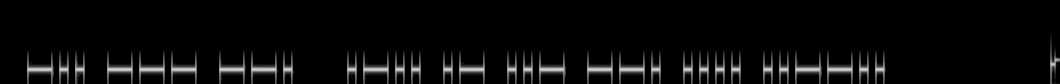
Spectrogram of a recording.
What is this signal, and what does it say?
Morse code, heard as a keyed tone, about 14 wpm, 700 Hz. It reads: DOG LAUGH?
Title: Sentences from Top 500 Words 15wpm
